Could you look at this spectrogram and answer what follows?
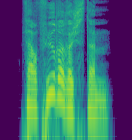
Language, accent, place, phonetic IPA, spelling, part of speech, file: German, Germany, Berlin, [fɛɐ̯ˈfyːʁəʁɪʃstəm], verführerischstem, adjective, De-verführerischstem.ogg
- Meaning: strong dative masculine/neuter singular superlative degree of verführerisch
